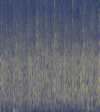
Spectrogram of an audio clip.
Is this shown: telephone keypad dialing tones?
no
